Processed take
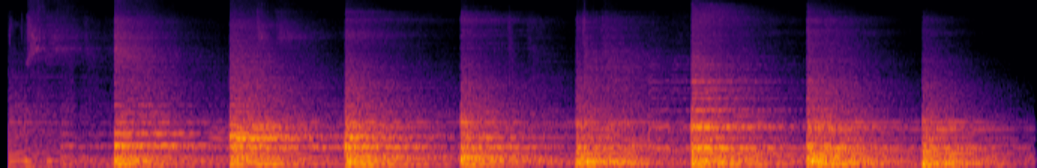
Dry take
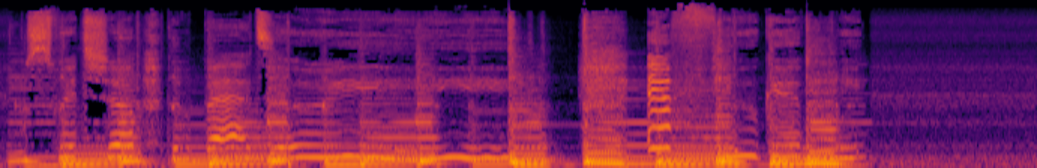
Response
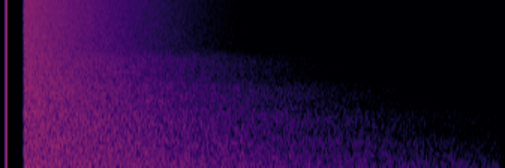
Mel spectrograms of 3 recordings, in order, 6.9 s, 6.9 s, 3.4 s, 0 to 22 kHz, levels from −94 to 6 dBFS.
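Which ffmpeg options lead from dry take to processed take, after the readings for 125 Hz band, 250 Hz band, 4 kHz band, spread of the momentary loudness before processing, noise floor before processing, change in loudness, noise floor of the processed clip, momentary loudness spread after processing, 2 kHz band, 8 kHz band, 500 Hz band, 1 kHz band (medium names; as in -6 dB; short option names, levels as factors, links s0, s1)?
0.0 dB, 0.0 dB, -13.0 dB, 6 LU, -49 dBFS, 0.0 dB, -42 dBFS, 12 LU, -7.5 dB, under -15 dB, +6.5 dB, +5.0 dB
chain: -filter_complex "[0:a]acrossover=split=7700[s0][s1];[s1]acompressor=threshold=0.00631:ratio=6[s2];[s0][s2]amix=inputs=2:normalize=0,equalizer=f=500:t=o:w=1:g=11,equalizer=f=1000:t=o:w=1:g=9,equalizer=f=2000:t=o:w=1:g=-12,equalizer=f=4000:t=o:w=1:g=-9,equalizer=f=8000:t=o:w=1:g=-5,equalizer=f=16000:t=o:w=1:g=-4,aeval=exprs='sgn(val(0))*max(abs(val(0))-0.0237,0)':c=same,bandreject=f=580:w=17,aecho=1:1:544:0.251[s3];[1:a]atrim=start_sample=2205[s4];[s3][s4]afir=irnorm=-1:irlink=0,areverse,acompressor=mode=upward:threshold=0.112:ratio=2.5,areverse,lowshelf=f=66:g=10,aeval=exprs='val(0)*pow(10,-24*if(lt(mod(1.3*n/s,1),2*abs(1.3)/1000),1-mod(1.3*n/s,1)/(2*abs(1.3)/1000),(mod(1.3*n/s,1)-2*abs(1.3)/1000)/(1-2*abs(1.3)/1000))/20)':c=same"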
